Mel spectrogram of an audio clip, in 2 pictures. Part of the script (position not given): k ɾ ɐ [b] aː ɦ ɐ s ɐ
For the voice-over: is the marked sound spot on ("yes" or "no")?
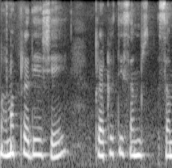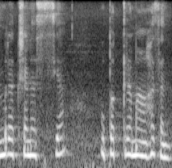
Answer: no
